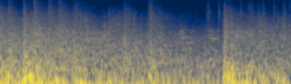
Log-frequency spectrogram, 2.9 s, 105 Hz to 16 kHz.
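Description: Machine-gun fire sounds in a Company of Heroes 2 2v2 battle, a dense continuous rattle of gunfire and explosions, loud and unbroken, mixed with other combat noise.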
